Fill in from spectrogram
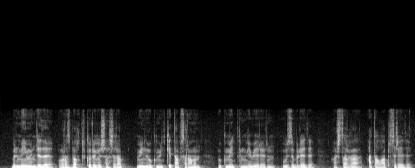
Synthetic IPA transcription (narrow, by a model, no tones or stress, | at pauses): bɪlme̞jmɪnd̪e̞d̪ɪwoɾɑzbɑqt̪ʰʏ̥kʲɪɾɪɡʲɪʃɑʃəɾɑp̚me̞nwɵkʲɪme̞t̪kʲe̞t̪ʰɑpsəɾɑmənwɵkʲɪme̞t̪kʲʰɪmɡʲe̞be̞ɾe̞ɾɪnwɵzɪbɪle̞d̪ɪ | ɑʃt̪ɑɾʁɑɑt̪ɑlˠɑpʰɪ̥sɪɾe̞d̪ɪ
